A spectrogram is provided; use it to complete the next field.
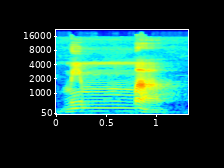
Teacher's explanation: Apabila suatu nun mati ataupun tanwin bertemu dengan huruf mim, waw, ya, dan nun, maka akan terdengar seperti melebur dan didengungkan satu harokat, ditasdidkan. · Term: Idgham bi gunnah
